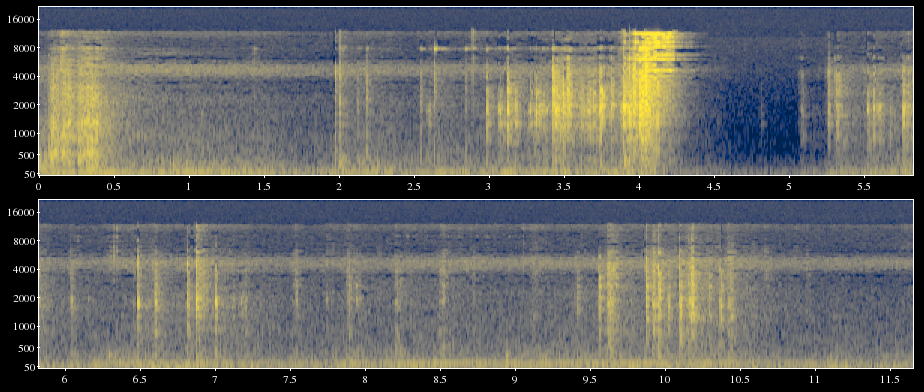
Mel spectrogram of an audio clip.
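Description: Small steel parts clinking and clicking against the metal of a transmission case as a retaining cap is seated and its cap screws are started by hand, with a burst of louder clinking about four seconds in and lighter clicks after.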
